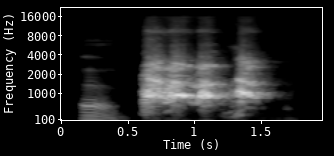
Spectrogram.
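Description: A dog named Scrappy gives a short high whine, then lets out three quick, loud barks in a rapid burst, with nothing else audible around them.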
